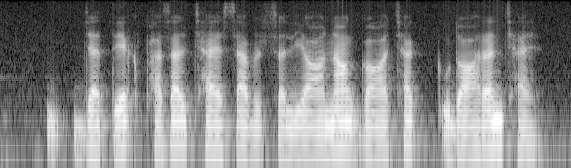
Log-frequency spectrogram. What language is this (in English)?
Maithili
